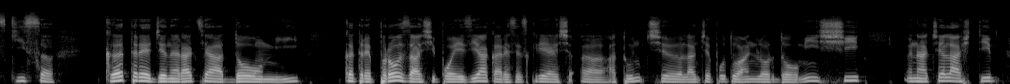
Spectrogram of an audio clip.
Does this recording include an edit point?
no; 0 cuts

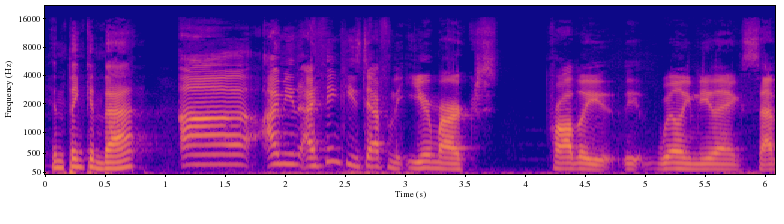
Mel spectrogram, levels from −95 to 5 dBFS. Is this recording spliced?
no; 0 cuts

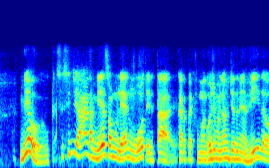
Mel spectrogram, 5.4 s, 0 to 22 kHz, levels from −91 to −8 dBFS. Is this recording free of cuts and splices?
no; 5 cuts; at 1.1 s, 1.8 s, 2.9 s, 3.5 s, 4.1 s

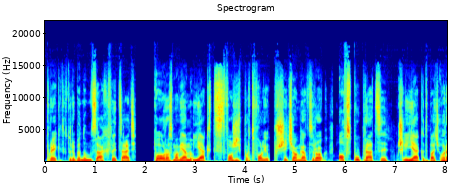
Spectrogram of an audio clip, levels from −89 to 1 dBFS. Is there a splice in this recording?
yes; 3 cuts; at 3.0 s, 4.5 s, 5.8 s

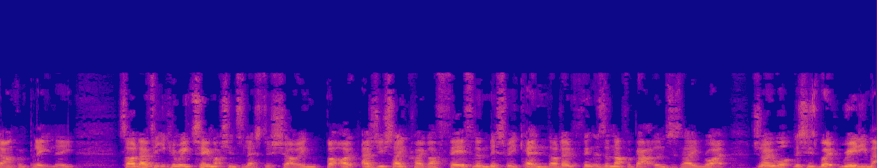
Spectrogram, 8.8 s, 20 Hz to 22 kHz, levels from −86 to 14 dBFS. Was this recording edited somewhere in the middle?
no; 0 cuts

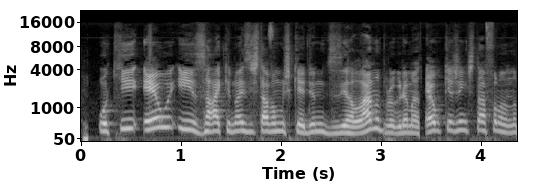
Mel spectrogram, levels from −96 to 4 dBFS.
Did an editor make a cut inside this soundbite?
yes; 1 cut; at 3.0 s

